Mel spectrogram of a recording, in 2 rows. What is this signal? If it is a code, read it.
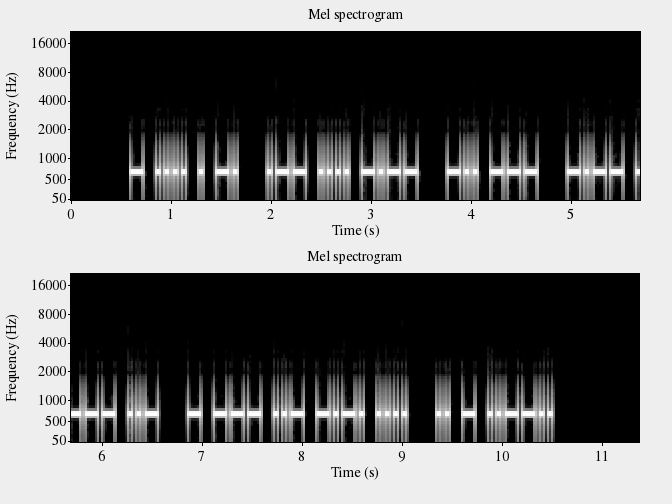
Morse code, heard as a keyed tone, about 28 wpm, 700 Hz. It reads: THEN WHY DO YOU TOUCH IT?
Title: Sentences from Top 1200 Words 28wpm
